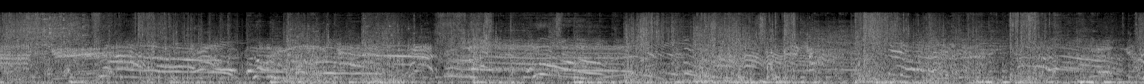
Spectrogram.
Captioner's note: bellowing growls; smashing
